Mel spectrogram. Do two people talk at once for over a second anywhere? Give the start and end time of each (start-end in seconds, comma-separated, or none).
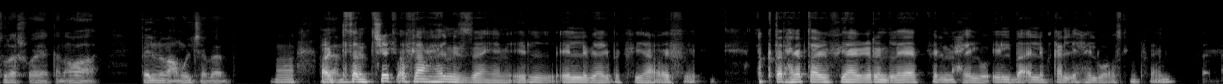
none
